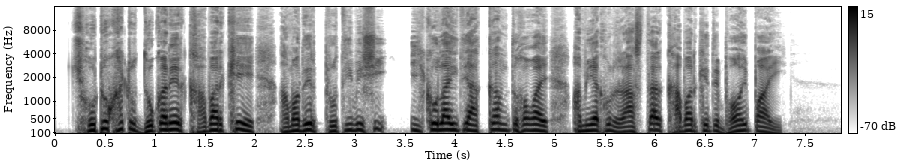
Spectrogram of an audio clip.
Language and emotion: Bengali, fearful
